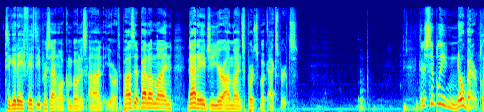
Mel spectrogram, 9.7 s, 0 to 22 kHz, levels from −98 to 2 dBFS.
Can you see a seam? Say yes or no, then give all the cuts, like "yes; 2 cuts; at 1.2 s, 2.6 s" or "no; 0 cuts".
yes; 1 cut; at 2.3 s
